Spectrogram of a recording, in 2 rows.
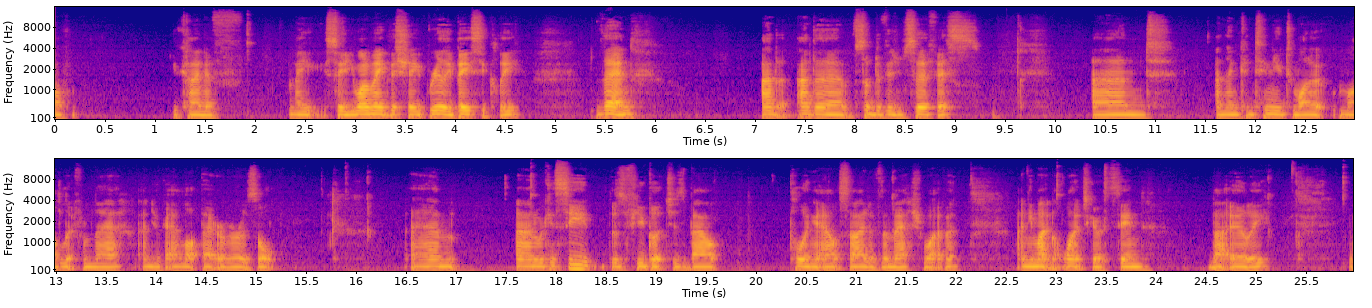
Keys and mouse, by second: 16.2-25.9 middle drag.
